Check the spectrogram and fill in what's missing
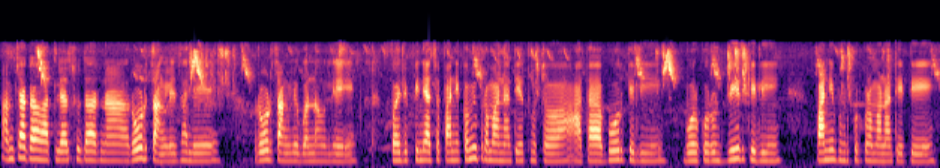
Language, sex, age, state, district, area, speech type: Marathi, female, 45-60, Maharashtra, Washim, rural, spontaneous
